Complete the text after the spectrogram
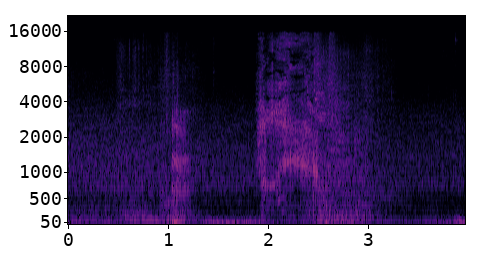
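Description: A large beast bellows in pain.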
